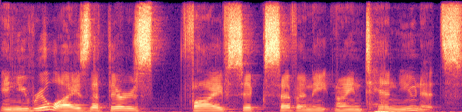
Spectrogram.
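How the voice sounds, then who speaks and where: Audible room echo surrounds a man with a Midwestern accent speaking in a fairly high pitch. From Nebraska, US Midwest. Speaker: architect and urban planner. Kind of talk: public lecture.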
